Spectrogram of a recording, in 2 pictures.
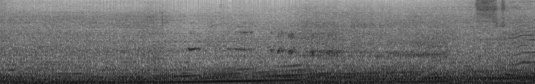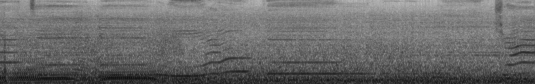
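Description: A vehicle engine accelerating hard: its pitch climbs in a long rising sweep, then rises again in shorter steps as it shifts up through the gears. Background music plays under it.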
